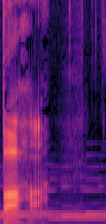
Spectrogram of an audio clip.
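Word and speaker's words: Barra: is a place called Baja RS are pronounced like H in Portuguese this is a new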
